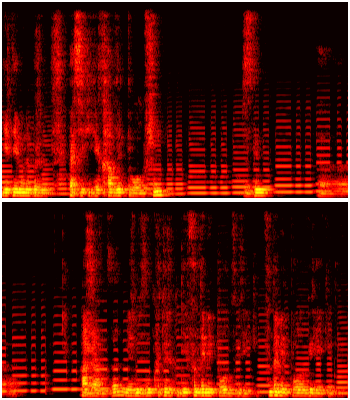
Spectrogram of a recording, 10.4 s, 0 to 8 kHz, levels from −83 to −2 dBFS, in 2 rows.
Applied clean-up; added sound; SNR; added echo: none; Wind instrument, woodwind instrument; 11 dB; reverberation time 0.3 s.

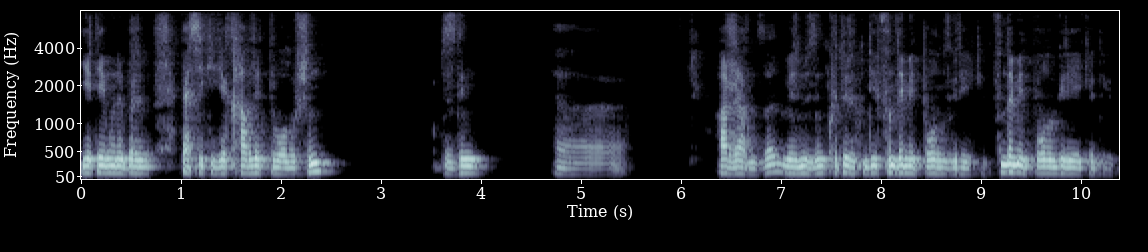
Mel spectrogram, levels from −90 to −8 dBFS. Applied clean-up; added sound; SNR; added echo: none; none; none; none.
